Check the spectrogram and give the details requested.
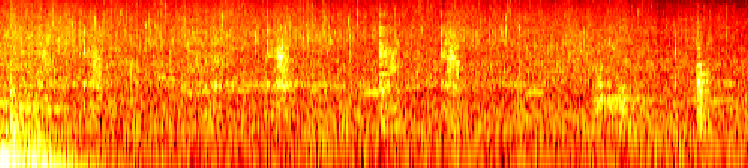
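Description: Squid, onion and ginger sizzling in a nonstick wok while being stirred with a wooden spatula, with several short scrapes of the spatula against the pan.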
